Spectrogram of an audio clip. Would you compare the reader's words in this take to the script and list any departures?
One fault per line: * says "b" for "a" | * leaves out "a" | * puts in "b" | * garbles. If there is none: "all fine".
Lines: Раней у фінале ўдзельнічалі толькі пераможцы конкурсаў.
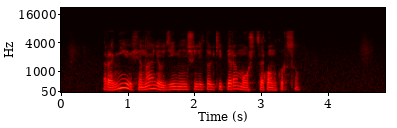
all fine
